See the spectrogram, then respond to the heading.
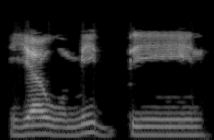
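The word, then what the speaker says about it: يَوْمِ الدِّينِ: And this one, Yawmiddin. So we join mim with dal and ignore the alif.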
